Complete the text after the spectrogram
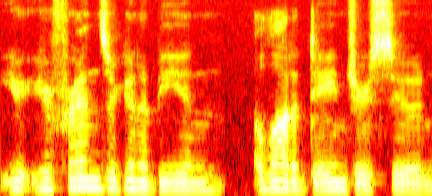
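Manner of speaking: put-on quiet whispering girl. Voicing a tabaxi girl warning a player: whispering tabaxi girl. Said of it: "whispers in your ear".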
